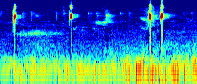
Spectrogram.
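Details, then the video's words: Female crested jay calling to the male: a few sharp, high, chirped notes spaced about a second apart, then a quick pair near the end, over faint low background rumble. "suara burung sogon betina manggil jantan"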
